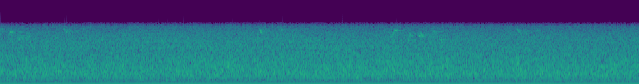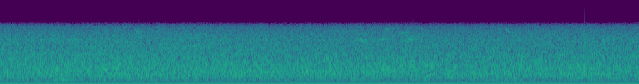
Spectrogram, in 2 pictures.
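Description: Steady outdoor hiss with a few faint, brief bird chirps scattered through it.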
